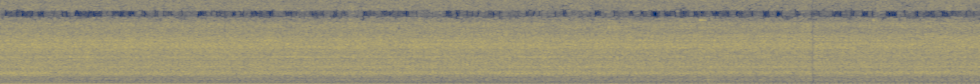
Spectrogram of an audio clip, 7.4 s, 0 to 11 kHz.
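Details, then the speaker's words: 2009 Volkswagen Eos 2.0T idling smoothly and evenly with a steady low hum after replacing a faulty ignition coil that caused a flashing check engine light and misfire; misfire counter clean so far. "we just started it let it R for a little bit let's bring up that misfire counter sounds good so far right so far so good"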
